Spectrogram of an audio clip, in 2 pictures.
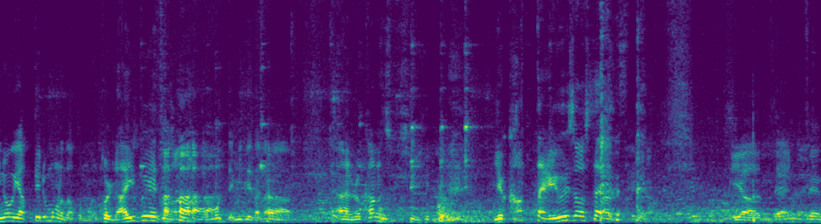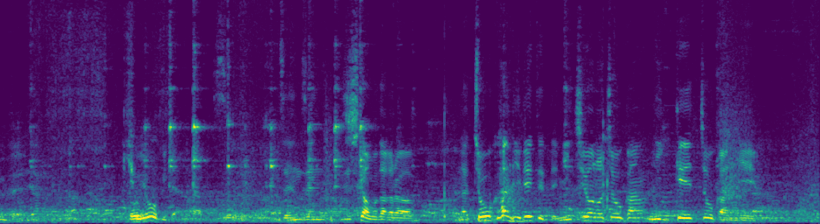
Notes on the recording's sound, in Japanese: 食堂で収録をしていたのですが、隣の女学生が元気よく麺を啜っている音が入っています、ごめんなさい。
